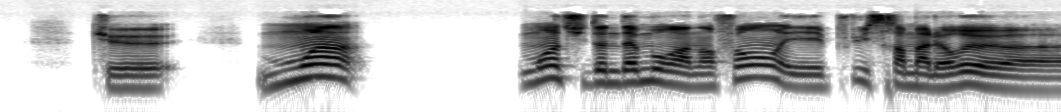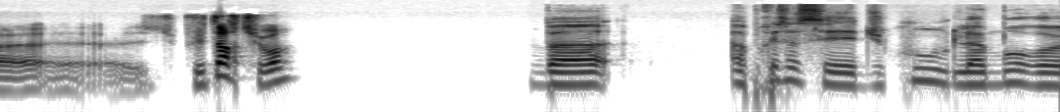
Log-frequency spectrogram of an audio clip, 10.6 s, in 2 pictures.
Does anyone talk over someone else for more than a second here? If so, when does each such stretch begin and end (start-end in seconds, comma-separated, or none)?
none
